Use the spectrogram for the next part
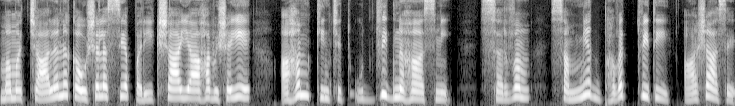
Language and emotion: Sanskrit, fearful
